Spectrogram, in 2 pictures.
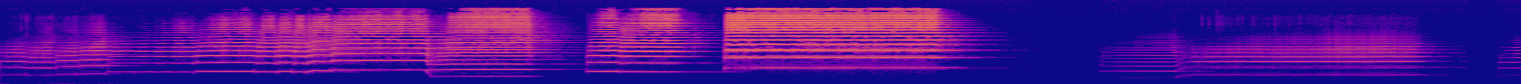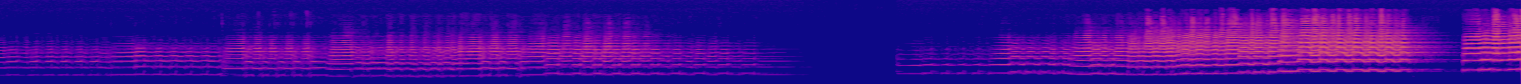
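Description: A cornet playing an unaccompanied melodic line: a loud phrase that ends on a long held note, a short break, then a quieter passage of quick repeated notes, and a final phrase that climbs and grows louder.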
